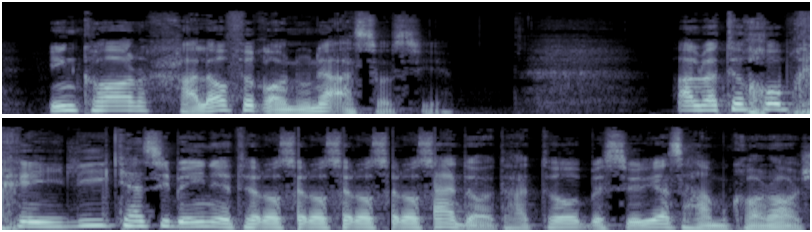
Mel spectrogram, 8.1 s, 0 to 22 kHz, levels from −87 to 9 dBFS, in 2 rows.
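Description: From 5.51 to 6.20 s the speech stutters, repeating a roughly 0.23 s fragment three times: a CD stuck on one turn, the laser jumping back each rotation.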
